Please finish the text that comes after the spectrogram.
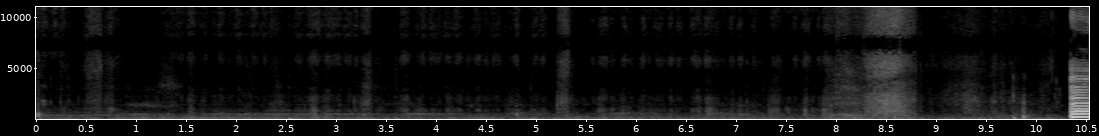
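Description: A pen scratches faintly across paper in a quiet room. The soft, intermittent writing strokes are barely above the background, and a brief louder rustle and a sharp noise come near the end.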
